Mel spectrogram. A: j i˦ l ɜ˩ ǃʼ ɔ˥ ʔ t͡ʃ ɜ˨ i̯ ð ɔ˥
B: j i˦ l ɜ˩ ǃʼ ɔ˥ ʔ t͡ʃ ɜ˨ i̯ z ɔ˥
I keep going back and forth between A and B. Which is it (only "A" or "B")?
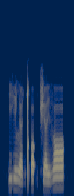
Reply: A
